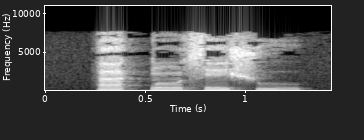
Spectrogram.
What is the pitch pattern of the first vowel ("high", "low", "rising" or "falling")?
high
